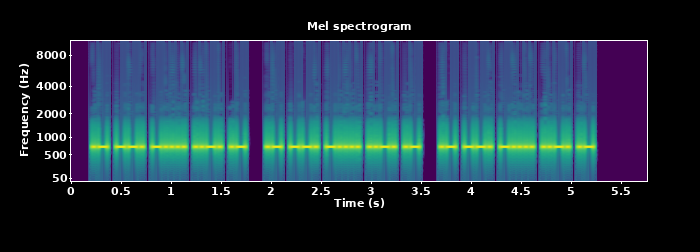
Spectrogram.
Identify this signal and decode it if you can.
Morse code, heard as a keyed tone, about 40 wpm, 700 Hz. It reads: AG6FA AG6FA AG6FA
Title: USA Call Signs Repeated 3x 40wpm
